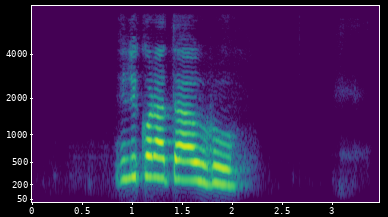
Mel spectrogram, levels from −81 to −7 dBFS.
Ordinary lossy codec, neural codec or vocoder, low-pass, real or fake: AAC, 48 kbps; codec, 24 kHz, 0.5 kbps, DualCodec; 7.2 kHz; fake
